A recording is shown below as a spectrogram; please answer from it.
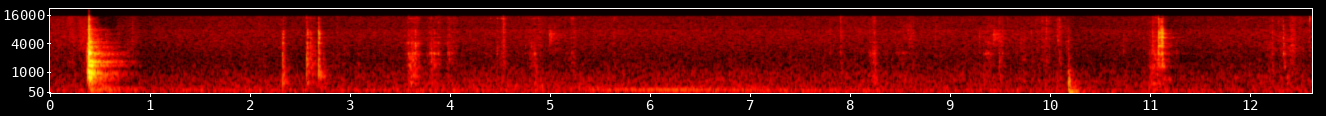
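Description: Adjustable wrench clinking against the vehicle speed sensor on the transfer case as it is fitted and worked to unthread the sensor: one sharp clink about half a second in, then scattered light ticks.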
